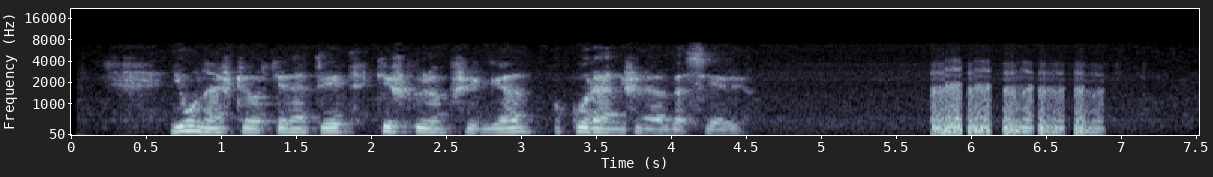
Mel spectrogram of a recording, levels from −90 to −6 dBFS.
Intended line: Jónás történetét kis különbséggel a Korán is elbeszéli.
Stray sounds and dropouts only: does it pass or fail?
fail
